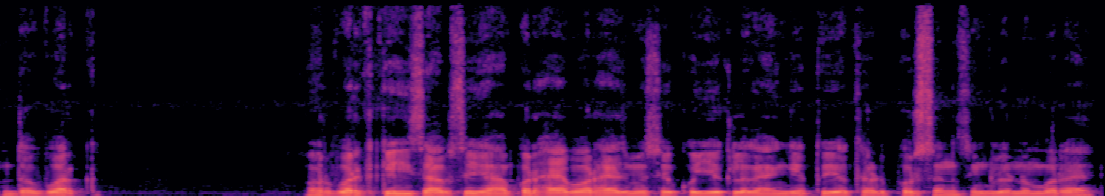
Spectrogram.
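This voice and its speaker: A man's voice: mid-range voice, warm tone. A man with an Indian accent teaching grammar step by step in a methodical, explanatory manner. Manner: methodical, explanatory, poses questions and answers them. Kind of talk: step-by-step lesson in Hindi with English examples.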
